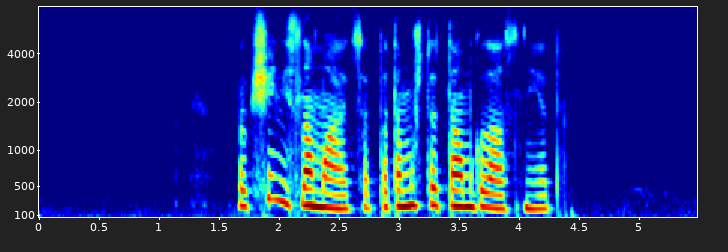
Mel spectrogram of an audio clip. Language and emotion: Russian, neutral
